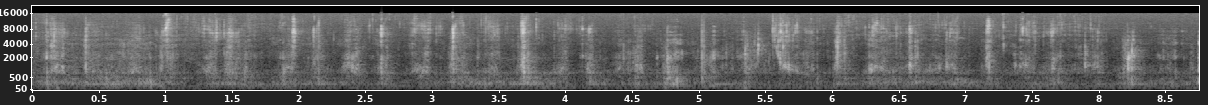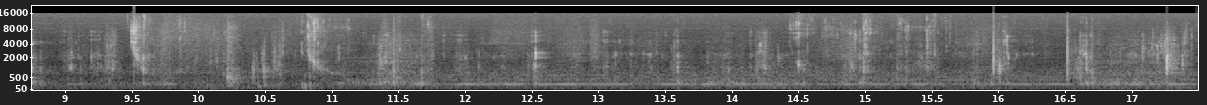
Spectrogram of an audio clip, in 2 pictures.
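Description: Close-miked chewing of a rasgulla, a spongy cheese ball from a syrup tin squeezed of part of its syrup: a dense run of small mouth clicks and smacks. A steady low hum joins in over the last few seconds.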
